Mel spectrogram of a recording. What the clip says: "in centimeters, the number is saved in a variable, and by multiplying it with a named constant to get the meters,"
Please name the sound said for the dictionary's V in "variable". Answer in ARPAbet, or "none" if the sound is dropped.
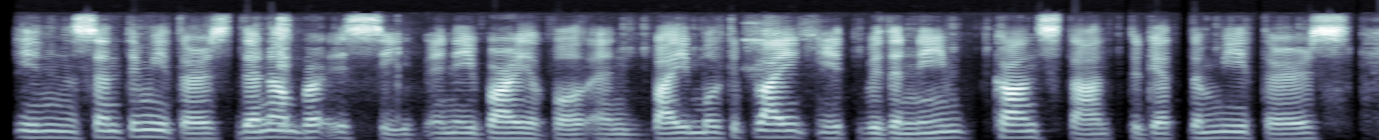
B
